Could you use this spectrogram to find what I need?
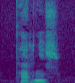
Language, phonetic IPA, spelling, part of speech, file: Polish, [ˈkarʲɲiʃ], karnisz, noun, LL-Q809 (pol)-karnisz.wav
